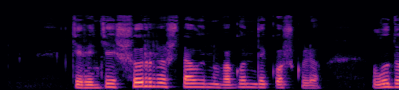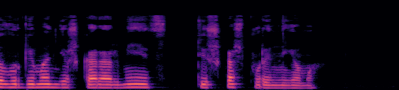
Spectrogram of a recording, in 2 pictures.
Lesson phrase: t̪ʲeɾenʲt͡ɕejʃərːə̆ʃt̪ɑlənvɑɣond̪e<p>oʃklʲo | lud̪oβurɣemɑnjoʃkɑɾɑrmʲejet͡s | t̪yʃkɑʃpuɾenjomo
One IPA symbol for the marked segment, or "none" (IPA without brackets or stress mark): k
